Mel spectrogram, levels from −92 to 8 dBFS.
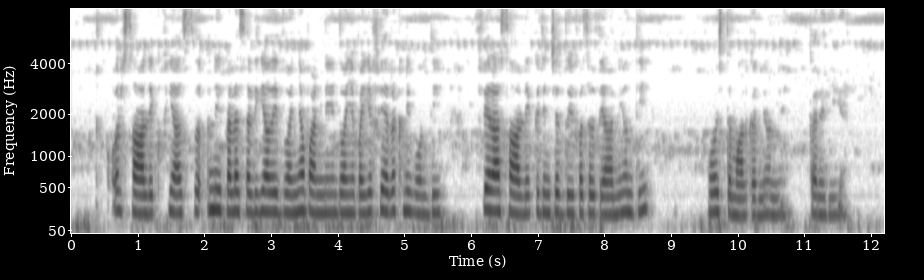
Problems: low volume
